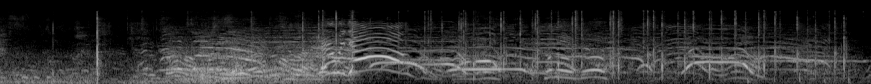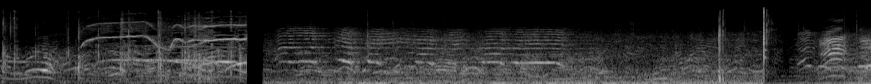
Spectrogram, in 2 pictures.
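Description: A metal bat cracks sharply against a softball.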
